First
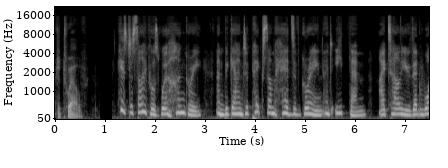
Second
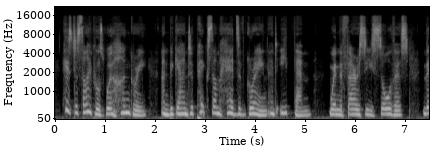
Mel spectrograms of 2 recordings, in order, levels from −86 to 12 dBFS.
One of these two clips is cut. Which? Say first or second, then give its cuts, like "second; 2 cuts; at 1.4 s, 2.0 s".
first; 2 cuts; at 1.1 s, 6.3 s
